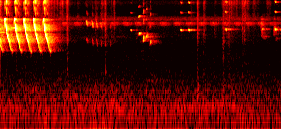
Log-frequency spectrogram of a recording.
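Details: Canary singing freely just after moulting, a bird used to tutor others' song. Five quick descending whistled sweeps open the phrase, then soft scattered chirps and thin notes follow over quiet background.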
